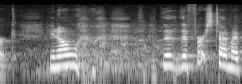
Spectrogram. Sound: audience laughing

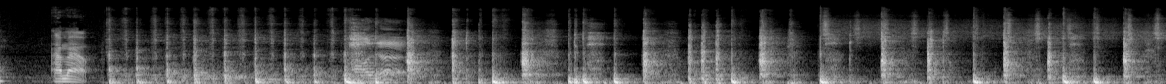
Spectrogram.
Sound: beatboxing

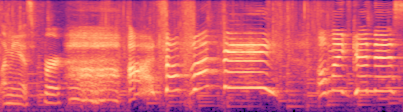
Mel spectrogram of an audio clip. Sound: gasps

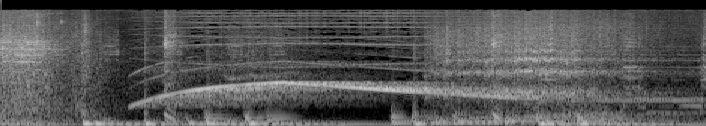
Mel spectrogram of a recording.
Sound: tires squealing; police sirens wailing

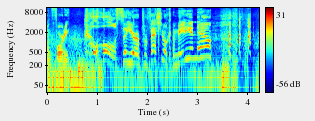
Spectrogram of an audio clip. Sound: laughs

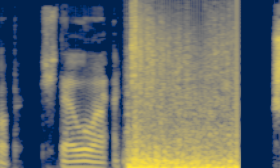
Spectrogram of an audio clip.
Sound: boom!

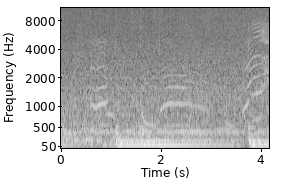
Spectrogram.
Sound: baby crying

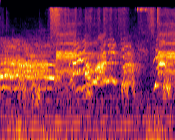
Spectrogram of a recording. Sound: screams

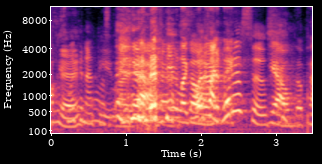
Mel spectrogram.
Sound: all laugh

